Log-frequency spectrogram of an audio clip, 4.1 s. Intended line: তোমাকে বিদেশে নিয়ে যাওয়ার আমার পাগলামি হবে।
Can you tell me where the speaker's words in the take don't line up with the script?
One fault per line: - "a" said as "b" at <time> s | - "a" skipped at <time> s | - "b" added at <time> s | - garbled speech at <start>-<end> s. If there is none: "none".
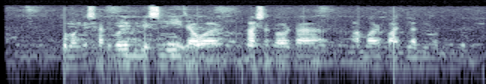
- "সাথে করে" added at 0.7 s
- "আশা করাটা" added at 2.0 s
